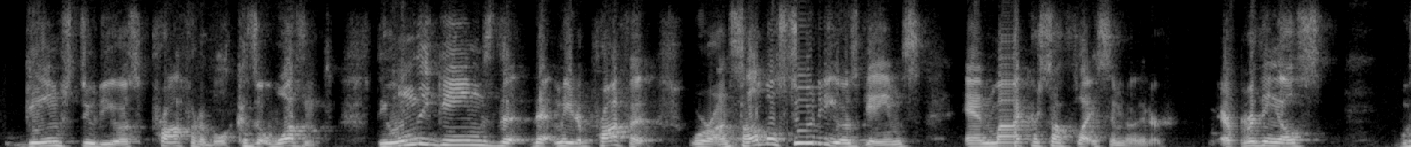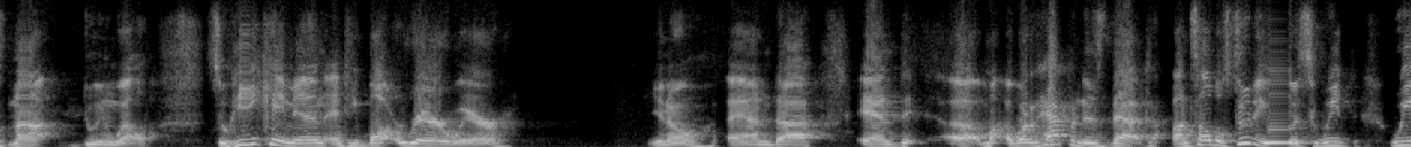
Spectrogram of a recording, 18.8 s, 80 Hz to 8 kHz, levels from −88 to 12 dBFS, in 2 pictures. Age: 40-59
